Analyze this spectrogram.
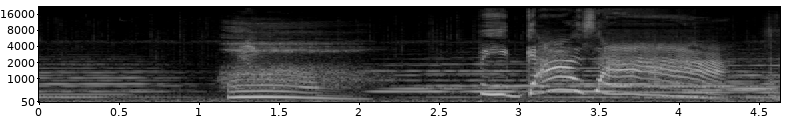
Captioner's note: speaks in gibberish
